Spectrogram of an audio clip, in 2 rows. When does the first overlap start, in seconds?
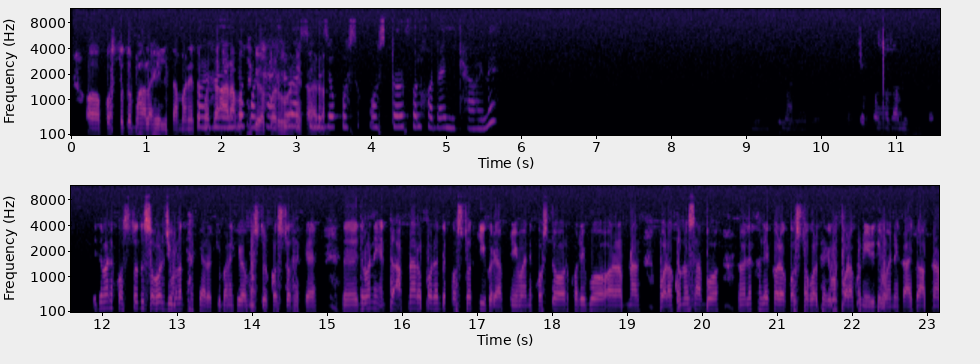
1.7 s

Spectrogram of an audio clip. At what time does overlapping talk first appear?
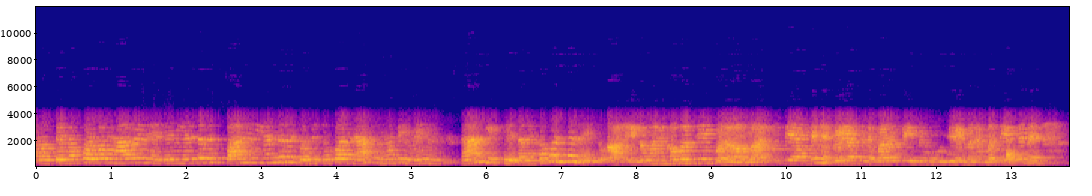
none

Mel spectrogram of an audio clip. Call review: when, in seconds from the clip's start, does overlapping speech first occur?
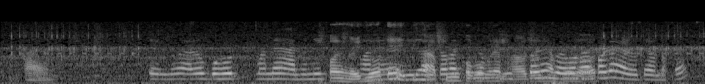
3.7 s

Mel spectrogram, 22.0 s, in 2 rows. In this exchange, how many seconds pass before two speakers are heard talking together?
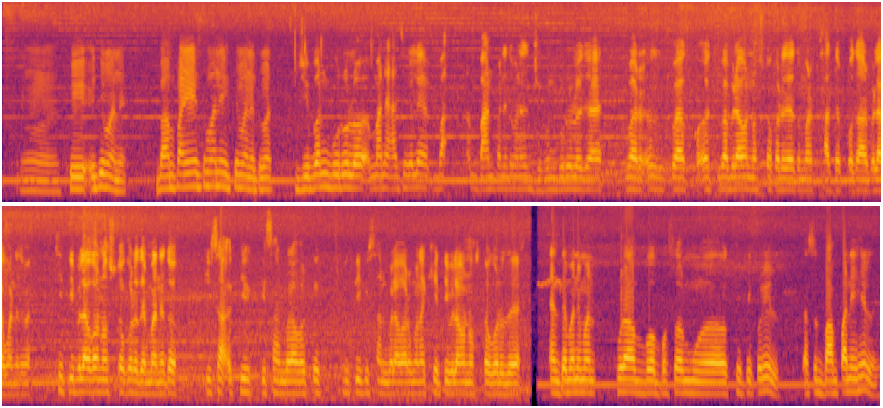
none

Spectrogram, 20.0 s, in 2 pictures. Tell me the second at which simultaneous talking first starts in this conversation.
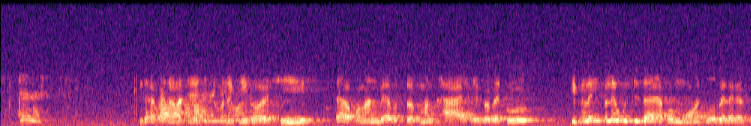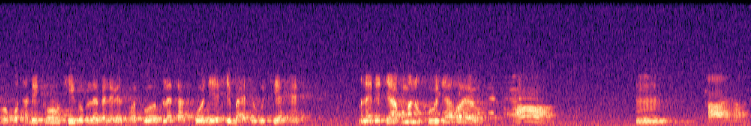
2.1 s

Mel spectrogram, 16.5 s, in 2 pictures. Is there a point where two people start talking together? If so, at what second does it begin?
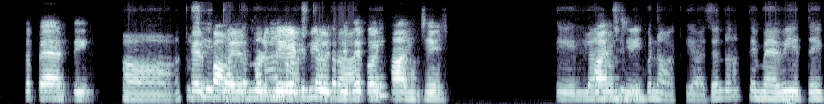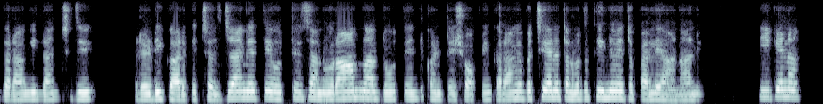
1.9 s

